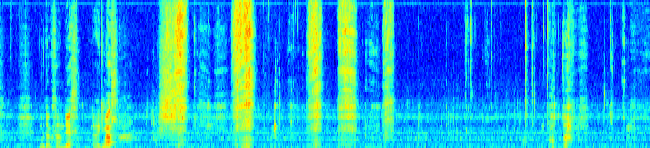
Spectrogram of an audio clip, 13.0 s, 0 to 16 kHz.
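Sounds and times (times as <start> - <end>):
person slurping spaghetti: 4.6 - 5.1.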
